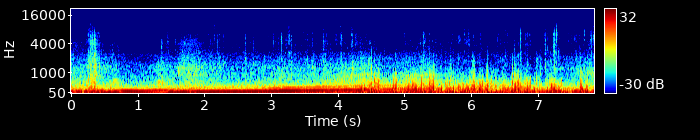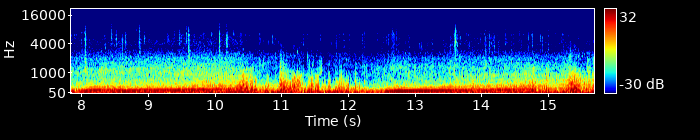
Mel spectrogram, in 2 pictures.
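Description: V6 engine of a 1999–2004 Ford Mustang, heard from inside the open-top cabin on an autocross run. The revs climb three times, about a second in, around eight seconds in and near the end, dropping away between, over steady wind and road noise.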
